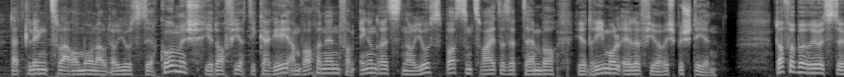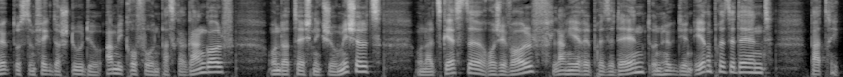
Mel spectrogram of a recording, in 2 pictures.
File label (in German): Mundart; 3 x 11 Jahre KG Steinbockhausen-Hünningen und erfrischende Geschichten von früher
